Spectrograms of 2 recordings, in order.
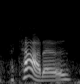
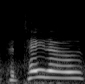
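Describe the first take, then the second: First: "potatoes" said as puh-TAH-toes; alternative pronunciation. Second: Said in the usual way. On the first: Shown as a demonstration. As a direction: say "potatoes" with an AH in the middle. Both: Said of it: "planting potatoes or potatoes".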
